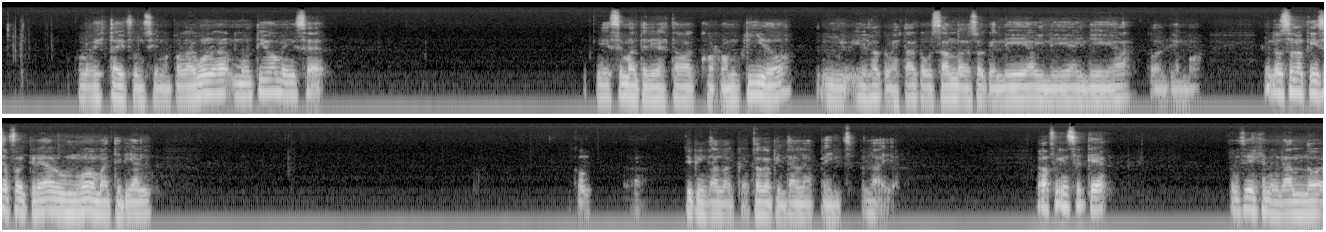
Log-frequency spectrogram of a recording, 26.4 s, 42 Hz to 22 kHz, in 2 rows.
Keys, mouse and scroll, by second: 0.4 alt+click, 0.9 alt+click, 1.4 double click, 1.6 double click, 1.8 double click, 3.1 double click, 7.7 alt+click, 8.5 alt+click, 8.9 alt+right click, 9.2 alt+click, 10.1 alt+click, 10.4 alt+middle click, 13.1 alt+click, 14.7 double click.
